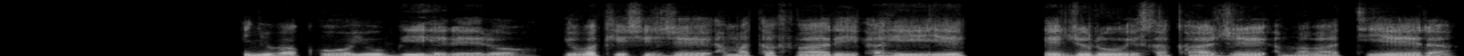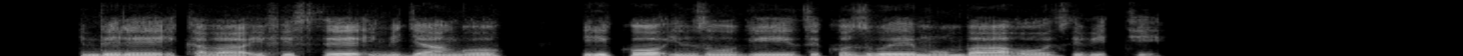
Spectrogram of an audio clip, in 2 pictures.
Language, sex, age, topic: Rundi, female, 36-49, education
